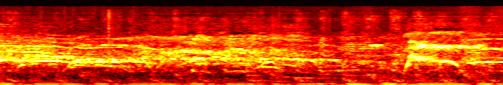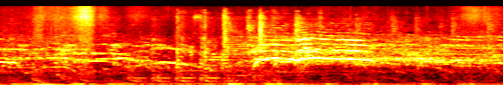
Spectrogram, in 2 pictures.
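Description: Music with a steady bass line playing while a crowd of students cheers and shouts over it.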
